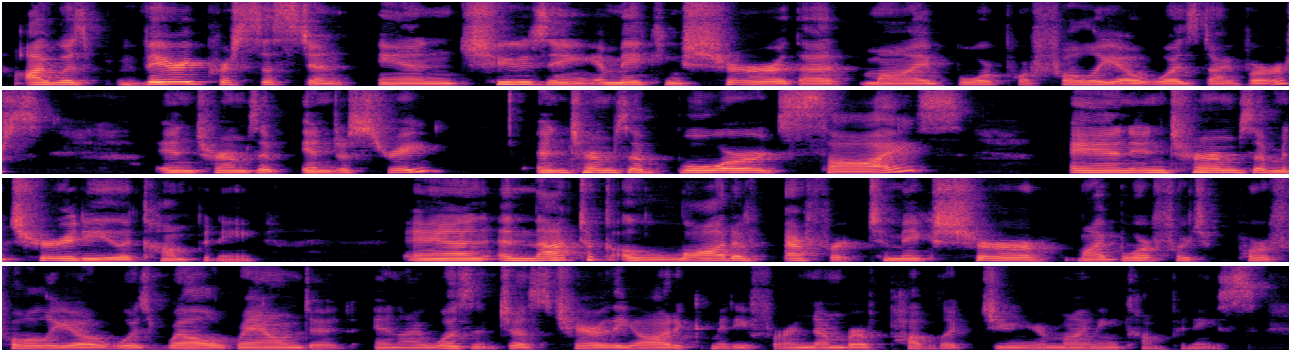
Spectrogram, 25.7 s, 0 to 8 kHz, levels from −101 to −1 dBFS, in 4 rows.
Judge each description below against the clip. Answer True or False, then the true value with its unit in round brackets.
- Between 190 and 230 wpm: False (160 wpm)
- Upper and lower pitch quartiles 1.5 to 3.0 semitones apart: True (2.4 semitones)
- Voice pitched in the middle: True (155 Hz)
